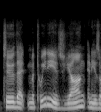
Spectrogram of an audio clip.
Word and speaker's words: Matuidi: Because if this happens to Tootie, is that how you say it? Matuidi. Matuidi.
